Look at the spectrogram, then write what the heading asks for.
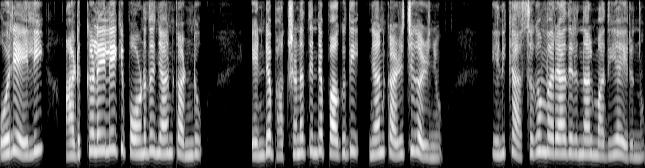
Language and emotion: Malayalam, fearful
